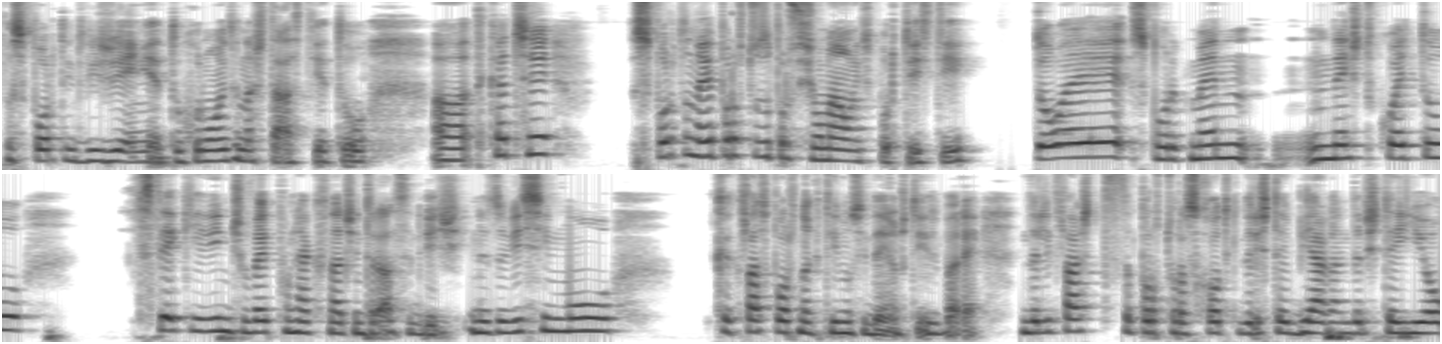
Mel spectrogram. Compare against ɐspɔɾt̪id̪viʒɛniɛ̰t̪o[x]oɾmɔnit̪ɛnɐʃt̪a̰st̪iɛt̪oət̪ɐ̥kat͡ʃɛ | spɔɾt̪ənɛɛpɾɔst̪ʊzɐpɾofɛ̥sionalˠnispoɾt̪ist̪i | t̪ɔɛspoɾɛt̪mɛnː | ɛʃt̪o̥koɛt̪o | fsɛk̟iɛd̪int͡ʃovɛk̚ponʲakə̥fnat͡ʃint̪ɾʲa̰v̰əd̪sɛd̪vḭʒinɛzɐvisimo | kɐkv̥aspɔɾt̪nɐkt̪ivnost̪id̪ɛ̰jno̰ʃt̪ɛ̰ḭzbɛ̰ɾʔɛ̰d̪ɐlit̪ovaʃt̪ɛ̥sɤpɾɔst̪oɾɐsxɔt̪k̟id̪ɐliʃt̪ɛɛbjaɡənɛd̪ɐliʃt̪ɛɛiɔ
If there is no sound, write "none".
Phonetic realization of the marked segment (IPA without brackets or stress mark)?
x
